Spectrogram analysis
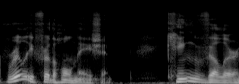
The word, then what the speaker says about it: Þingvellir: So, let's start at the beginning, both on the route and really for the whole nation, King Villa National Park, and that's pronounced thing Vetler.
